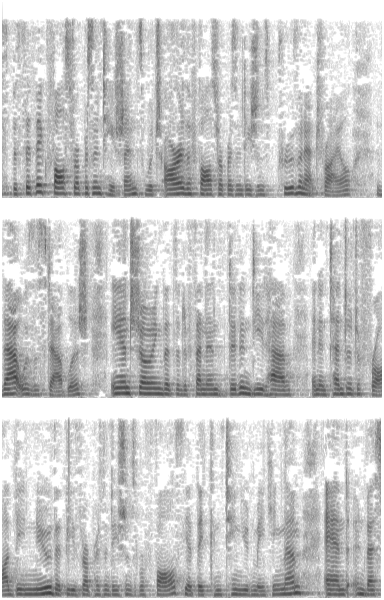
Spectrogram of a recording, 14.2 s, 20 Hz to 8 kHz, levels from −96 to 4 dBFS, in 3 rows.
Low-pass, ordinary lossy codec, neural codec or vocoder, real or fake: 7.2 kHz; MP3, 64 kbps; none; real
